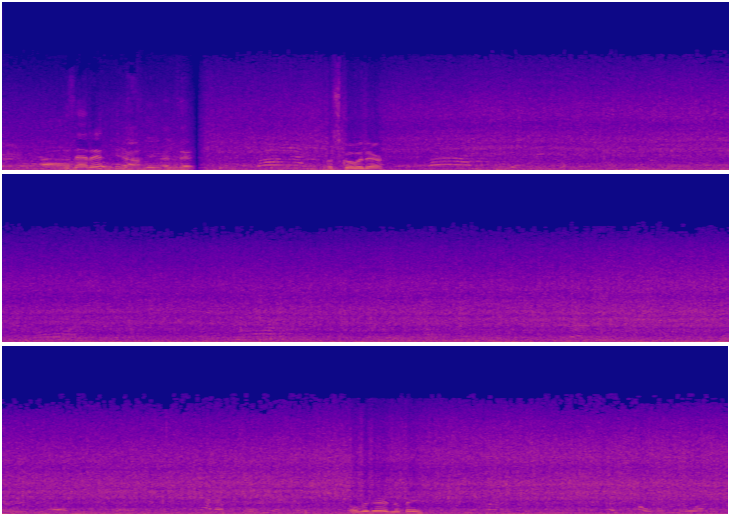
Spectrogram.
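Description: Fountain jets splash and patter steadily outdoors.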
